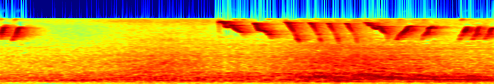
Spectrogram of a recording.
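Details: White-eye song meant to prompt caged Oriental white-eyes to sing: after a short high note and a quiet gap, a run of rapid, high descending chirps over steady hissing background noise.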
